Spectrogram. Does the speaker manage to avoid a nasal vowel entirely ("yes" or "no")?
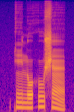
no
